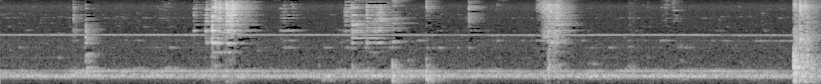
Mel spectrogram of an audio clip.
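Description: Metal parts clinking and knocking together in several short separate clinks as they are handled and fitted onto a steel grinder stand, the loudest near the end, over a steady low hum.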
